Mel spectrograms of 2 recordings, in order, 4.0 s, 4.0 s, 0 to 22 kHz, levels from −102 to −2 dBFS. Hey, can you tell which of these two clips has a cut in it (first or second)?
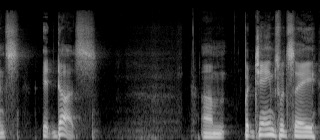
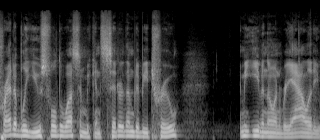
first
